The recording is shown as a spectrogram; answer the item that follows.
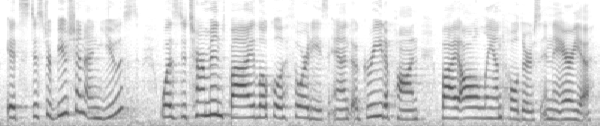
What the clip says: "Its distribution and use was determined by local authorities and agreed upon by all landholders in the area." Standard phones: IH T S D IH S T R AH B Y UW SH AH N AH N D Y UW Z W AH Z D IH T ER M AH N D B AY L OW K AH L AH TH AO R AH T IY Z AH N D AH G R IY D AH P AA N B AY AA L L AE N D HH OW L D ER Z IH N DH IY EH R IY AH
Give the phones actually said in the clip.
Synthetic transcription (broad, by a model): IH T S D IH S T R AH B Y UW SH AH N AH N Y UW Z W AH Z D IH T ER M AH N B AY L OW K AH L AH TH AO R AH T IY Z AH N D AH G R IY D AH P AA N B AY AA L L AE N D HH OW L D ER Z IH N DH IY EH R IY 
